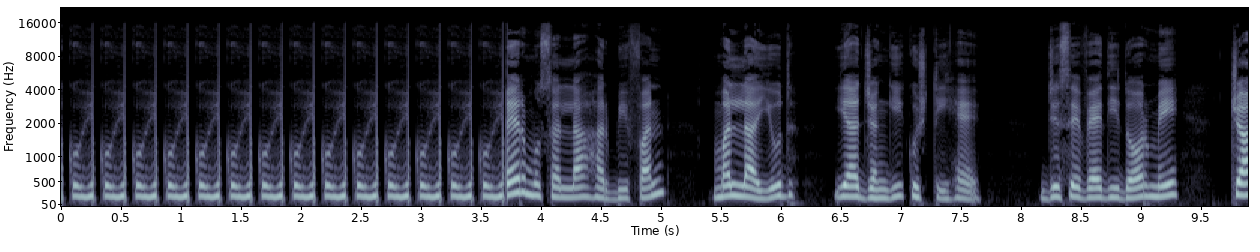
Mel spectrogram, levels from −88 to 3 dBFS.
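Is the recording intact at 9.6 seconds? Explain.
Yes, at 9.6 seconds the speech plays through intact, with no audible fault at that moment.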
